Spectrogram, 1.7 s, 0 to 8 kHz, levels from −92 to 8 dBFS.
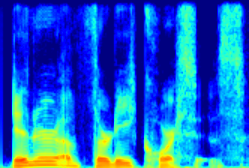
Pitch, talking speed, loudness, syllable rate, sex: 130 Hz, 145 wpm, -17 LUFS, 4.6 syllables/s, male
